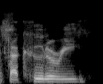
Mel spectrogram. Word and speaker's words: charcuterie: Let me make sure I say this correctly because I kept fucking it up. We had our charcuterie. – Yes, bitch, that's how you say it. – We had our charcuterie, but I kept saying charcuterie.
